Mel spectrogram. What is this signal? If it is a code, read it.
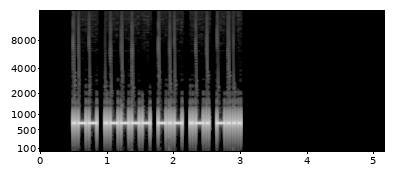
Morse code, heard as a keyed tone, about 30 wpm, 700 Hz. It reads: W1KRB
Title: USA Call Signs - 5 Characters - Repeated 2x - 30wpm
